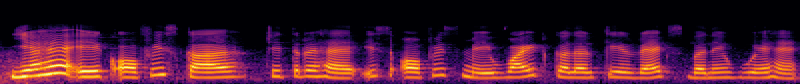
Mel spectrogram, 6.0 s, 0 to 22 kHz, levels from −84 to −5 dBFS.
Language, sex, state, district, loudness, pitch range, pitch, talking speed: Hindi, female, Delhi, New Delhi, -14 LUFS, 220-265 Hz, 230 Hz, 160 wpm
